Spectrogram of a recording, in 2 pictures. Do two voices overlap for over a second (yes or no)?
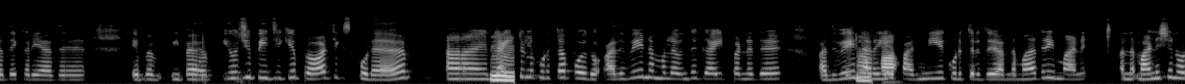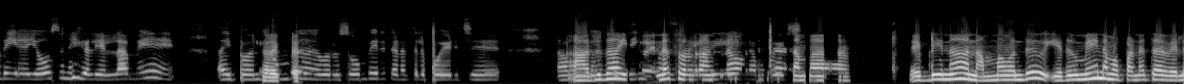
yes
